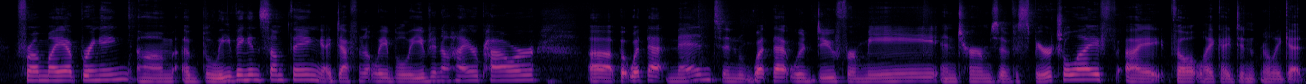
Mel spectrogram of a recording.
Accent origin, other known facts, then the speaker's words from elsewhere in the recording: Palo Alto, California, United States; I was born and raised in Palo Alto, California.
